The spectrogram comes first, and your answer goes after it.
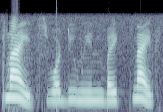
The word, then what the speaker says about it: knights: Knights. What do you mean by knights? This K is silent over here.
